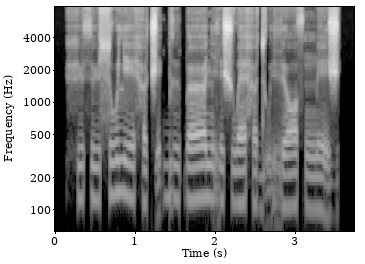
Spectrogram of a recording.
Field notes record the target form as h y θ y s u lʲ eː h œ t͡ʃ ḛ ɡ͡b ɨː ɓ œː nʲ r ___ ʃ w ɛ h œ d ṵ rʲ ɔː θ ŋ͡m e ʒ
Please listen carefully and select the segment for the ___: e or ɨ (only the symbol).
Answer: ɨ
